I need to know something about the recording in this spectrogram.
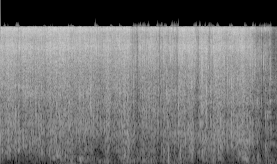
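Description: Thin clear plastic bag crinkling steadily as it is handled and opened, stopping just before the end.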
